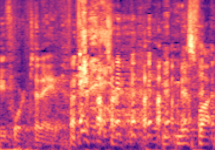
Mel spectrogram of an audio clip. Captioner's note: laughter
